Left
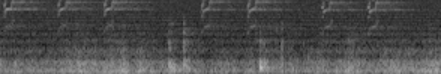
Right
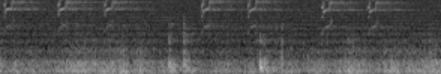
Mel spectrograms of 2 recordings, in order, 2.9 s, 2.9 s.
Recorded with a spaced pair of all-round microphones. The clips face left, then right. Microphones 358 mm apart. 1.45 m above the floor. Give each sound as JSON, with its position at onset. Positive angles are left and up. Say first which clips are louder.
{"t": 1.1, "sound": "footsteps", "louder": "even", "side_deg": 5}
